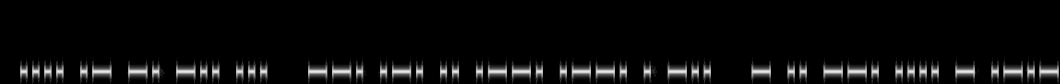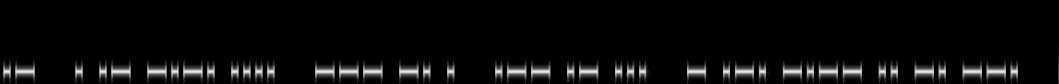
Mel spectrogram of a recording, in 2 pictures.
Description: Morse code, heard as a keyed tone, about 20 wpm, 600 Hz. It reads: HANDS GRIPPED TIGHT. EACH ONE WAS TRYING
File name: the old man and the sea / the old man and the sea part 1 20wpm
